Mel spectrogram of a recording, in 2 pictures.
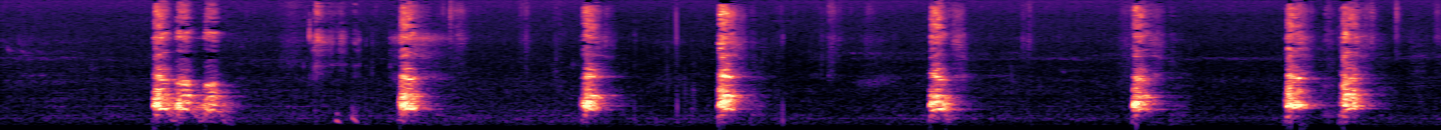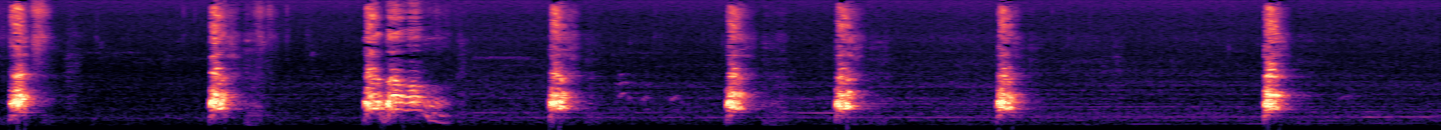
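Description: Shiba Inu barking repeatedly: single sharp barks about every one to two seconds, now and then two in quick succession, and one longer drawn-out bark about two-thirds of the way through.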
